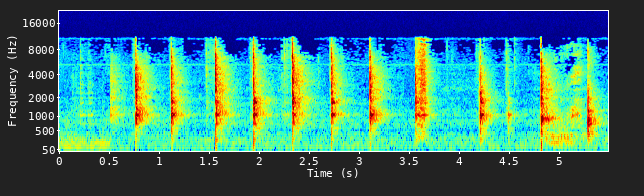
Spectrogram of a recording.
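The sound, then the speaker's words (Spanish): A knife finely chops garlic for a Mexican recipe, making many sharp, crisp knocks in an even rhythm of about two per second with nothing else heard. “El ajo también lo vamos a picar muy finito.”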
